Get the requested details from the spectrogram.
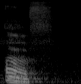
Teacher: if I'm Druze living in Beirut, which means that you're not surrounded by other Druze, you would pronounce the qaf as af, as a glottal stop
